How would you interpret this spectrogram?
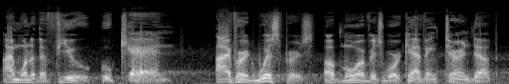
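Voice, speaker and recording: An actor playing a gruff older male orc librarian in a video game, dry, weary and curt, with a gravelly, husky voice. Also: deep voice, expressive, moderate pace, a bit bright, full character voice. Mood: matter-of-fact. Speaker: game character. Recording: long hall reverb.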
